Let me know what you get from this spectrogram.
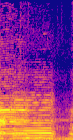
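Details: Newborn lamb, born at midnight, gives a single steady, nasal bleat lasting about one second with rich harmonics, then tails off into quieter room noise.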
